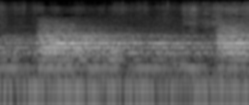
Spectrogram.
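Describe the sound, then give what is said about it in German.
A church prayer bell rings for the first time, steadily with a sustained, resonant tone full of overtones, struck twice about two and a half seconds apart, loud with no voices. “Die Betglocke läutet zum ersten Mal.”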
